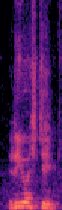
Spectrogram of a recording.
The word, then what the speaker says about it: rheostat: हाँ आर एच है, RHEOSTAT, रियोस्टेट, इसका अपने को रियोस्टेट बोल रहे, एच को साइलेंट जैसा सोच सकते हो, तो आर के बाद ई ही डायरेक्ट प्रोनाउंसिएशन में आ रहा है।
